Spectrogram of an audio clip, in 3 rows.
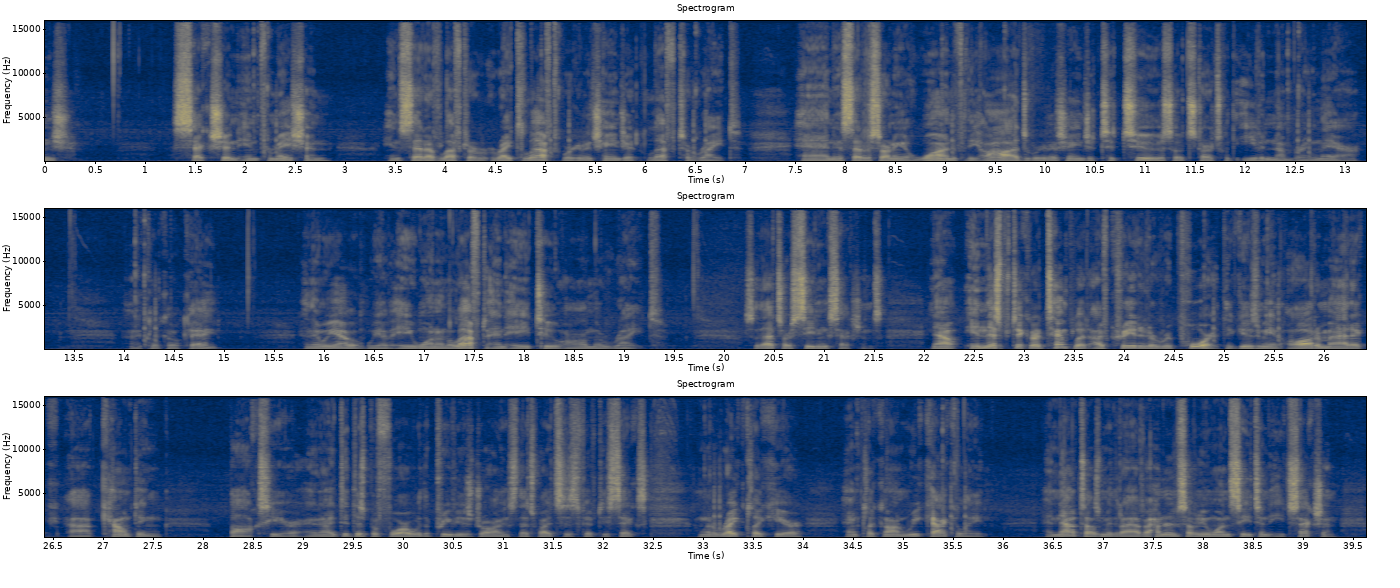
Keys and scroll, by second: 10.5 2.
